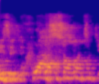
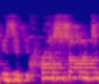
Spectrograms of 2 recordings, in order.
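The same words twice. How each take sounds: First: Croissant said the French way, kwa-son; a French-style croissant, r swallowed; croissant with a nasal French ending. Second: Said in the usual way. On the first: Shown as a demonstration. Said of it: "with an accent or say, normally". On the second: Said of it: "or say, normally".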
